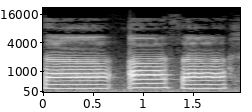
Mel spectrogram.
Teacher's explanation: تو یہ سا ہے، نرم حرف ہے، تو اوپر سامنے کے جو 2 دانت ہیں ان کے کنارے پہ زبان رکھیں گے، سیٹی کی آواز نہیں آئے گی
